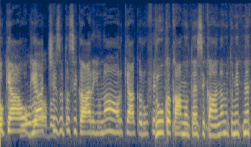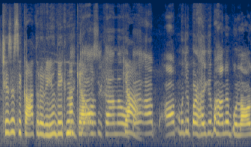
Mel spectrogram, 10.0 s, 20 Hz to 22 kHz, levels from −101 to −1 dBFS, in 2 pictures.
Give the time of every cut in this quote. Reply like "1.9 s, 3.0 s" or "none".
none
